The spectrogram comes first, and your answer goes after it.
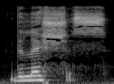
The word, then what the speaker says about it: delicious: بصوا delish السي مع الاي اتنطقت ش. Delicious.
